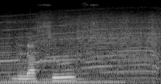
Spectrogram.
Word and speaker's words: La Source: He goes through La Source. It's the French pronunciation.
